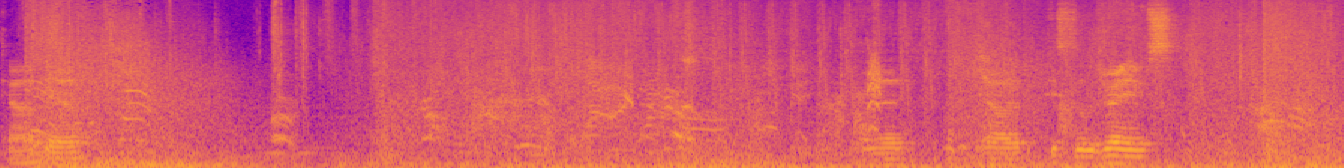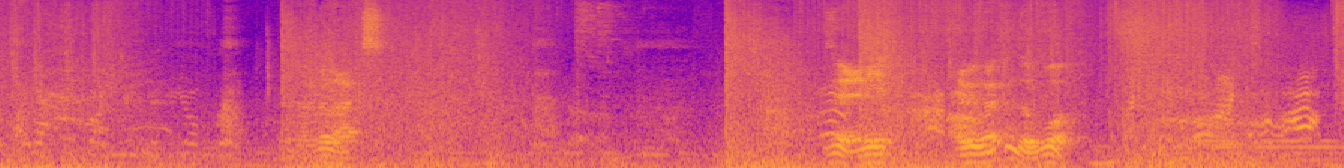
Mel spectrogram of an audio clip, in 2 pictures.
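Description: Gunfire and explosions from a game rattle on.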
